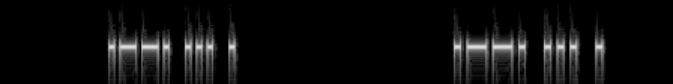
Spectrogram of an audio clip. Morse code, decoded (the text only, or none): PSE PSE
